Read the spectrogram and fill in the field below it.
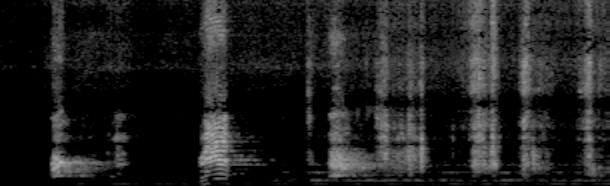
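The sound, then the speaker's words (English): A dog barks several times in short, irregular bursts, sounding slightly thin as if played back from a video, with a steady background hum and no talking. “First of all, I believe this video because dogs are something that if he ran out there and he started barking and he got scared, dogs are bold.”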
